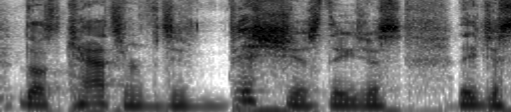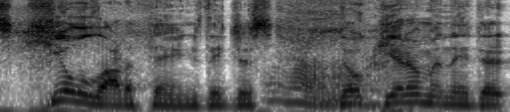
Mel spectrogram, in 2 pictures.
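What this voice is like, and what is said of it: Imitates another person's voice. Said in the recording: “I'll do an impression of them too ... practices these Joe Rogan rants”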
